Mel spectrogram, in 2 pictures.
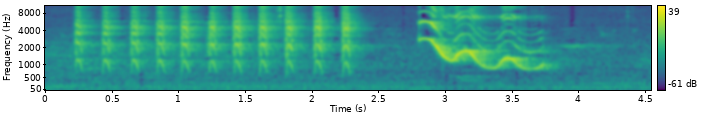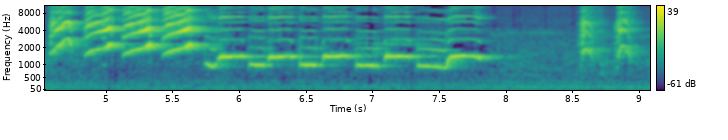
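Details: A black-throated laughingthrush sings for morning voice training: a fast train of clicking pulses, a loud wavering descending whistle, a burst of rapid warbled notes, then level repeated whistled notes before falling quiet.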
